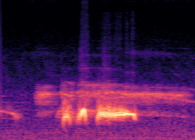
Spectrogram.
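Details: A spotted dove's coo used to stir up and lure wild doves. Two quick, mellow notes lead into a long sustained hollow coo, with a faint higher overlapping tone underneath.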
